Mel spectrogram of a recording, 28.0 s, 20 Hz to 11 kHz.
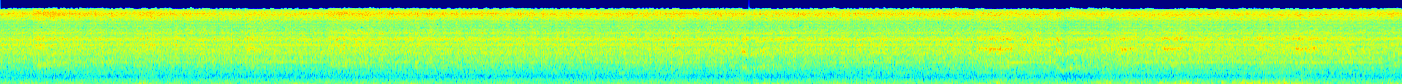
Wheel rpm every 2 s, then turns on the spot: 230, 230, 230, 230, 230, 230, 230, 210, 230, 230, 220, 220, 230, 230.
none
